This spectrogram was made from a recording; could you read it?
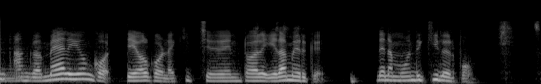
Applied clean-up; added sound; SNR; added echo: neural mask model RNNoise.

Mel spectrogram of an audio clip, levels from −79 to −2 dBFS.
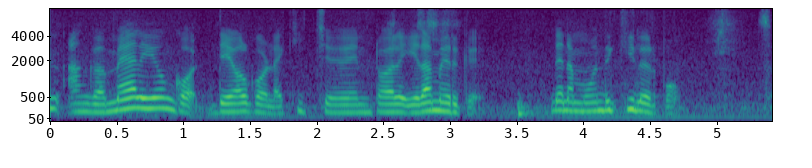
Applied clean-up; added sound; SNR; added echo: none; none; none; none.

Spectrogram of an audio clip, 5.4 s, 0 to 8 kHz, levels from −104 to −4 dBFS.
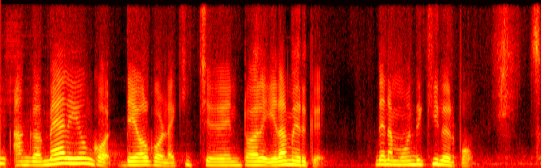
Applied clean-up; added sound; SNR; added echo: neural separator model SepFormer DNS4.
